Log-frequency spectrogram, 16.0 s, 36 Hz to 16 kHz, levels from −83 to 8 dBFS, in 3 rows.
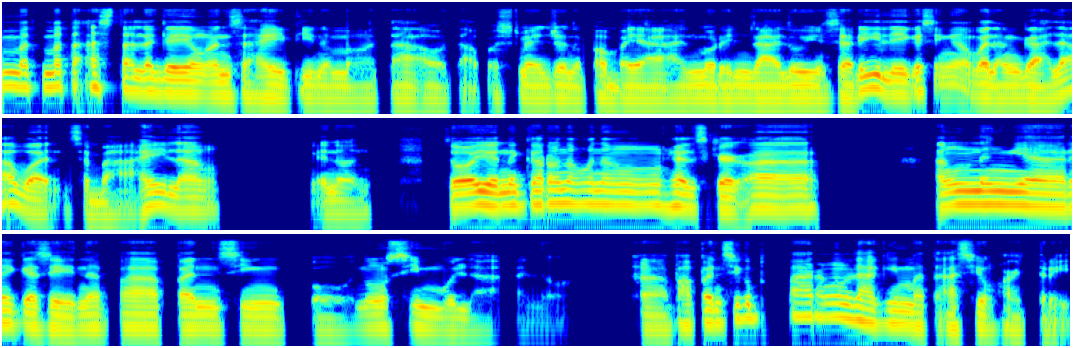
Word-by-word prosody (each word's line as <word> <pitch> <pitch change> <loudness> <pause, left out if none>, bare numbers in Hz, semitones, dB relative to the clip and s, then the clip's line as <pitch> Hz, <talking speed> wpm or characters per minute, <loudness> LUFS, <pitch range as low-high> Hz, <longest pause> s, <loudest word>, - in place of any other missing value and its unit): mat 165 -1 -1
mataas 170 -1 -1
talaga 125 -4 +2
yung 115 -2 +5
anxiety 95 -2 -1
ng 85 - -3
mga 85 0 -8
tao 85 -1 -6
tapos - - -12
medyo 90 +1 -1
napabayaan 85 0 -3
mo 90 0 0
rin 90 0 -2
lalo 85 +1 +1
yung 90 -2 -1
sarili 115 - +3
kasi 115 -4 -2
nga 95 - -1
walang 90 -2 +2
galawan, 90 -3 +1
sa 85 - -8
bahay 85 +12 -2
lang, 110 -1 -1 0.4
gano'n. 95 0 -6 0.4
So 135 +2 +8
ayun 140 -1 +7
nagkaroon 155 +3 +1
ako 155 - -2
ng 150 -1 +1 0.2
health 130 -3 +3
scare. 110 +2 +2
Ah, 120 -1 +2 0.6
ang 150 +3 +5
nangyari 140 -4 +5
kasi 105 -4 0
napapansin 100 -2 -2
ko 85 0 -14
nung 100 +1 -3
simula 90 -5 -4
ano, - - -30 0.3
ah, 95 -1 -4
napapansin 125 - -2
ko, 170 - -10
"Ba't - - -62 0.2
parang 185 0 -2
laging 125 -7 0
mataas 105 -2 -4
yung 100 - -2
heart 90 -2 -10
rate - - -8
105 Hz, 185 wpm, -23 LUFS, 90-130 Hz, 0.6 s, So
